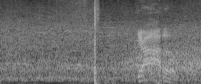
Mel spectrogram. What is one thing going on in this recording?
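A bat cracks sharply against a baseball.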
